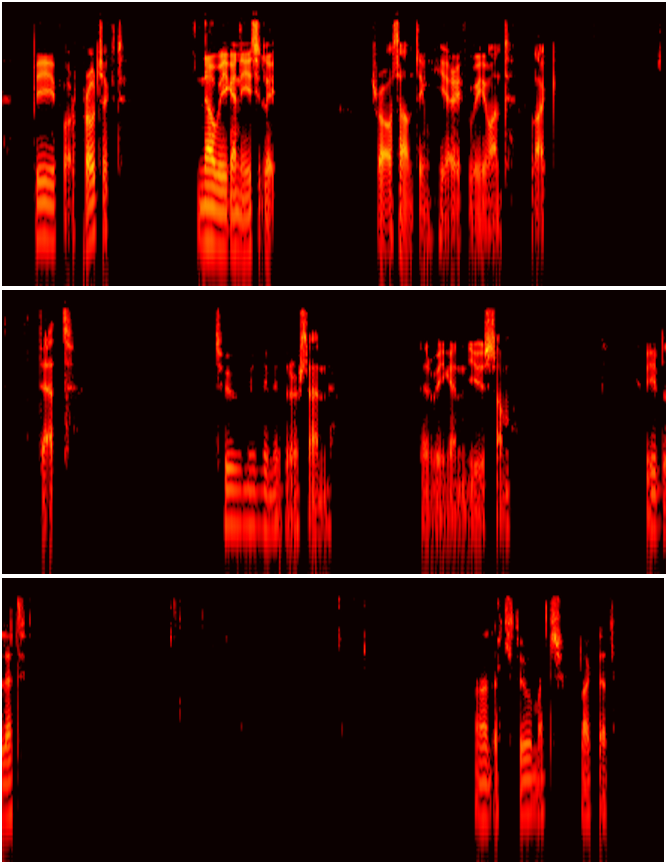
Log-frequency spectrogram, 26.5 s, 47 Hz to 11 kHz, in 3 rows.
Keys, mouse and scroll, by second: 0.4 click, 3.4 r, 4.7 click, 5.6 Escape, 6.2 e, 8.9 shift+middle click, 9.6 click, 14.2 click, 16.6 scroll down 1, 17.6 click, 21.4 click, 22.2 4, 24.0 click, 24.3 1, 26.0 click.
